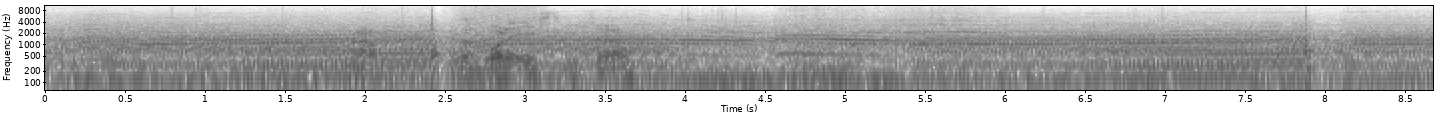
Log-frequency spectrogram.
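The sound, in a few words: race car driving in video game Real Racing 3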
